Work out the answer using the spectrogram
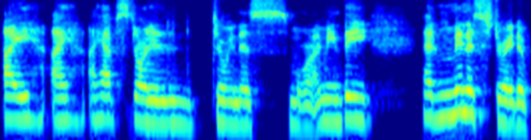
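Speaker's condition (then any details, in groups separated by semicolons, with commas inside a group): Stuttering; person who stutters, personal experience of stuttering, involved in support groups for adults who stutter; earlier felt speech not fluent enough to specialize in stuttering therapy; repeated sounds, repeated words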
